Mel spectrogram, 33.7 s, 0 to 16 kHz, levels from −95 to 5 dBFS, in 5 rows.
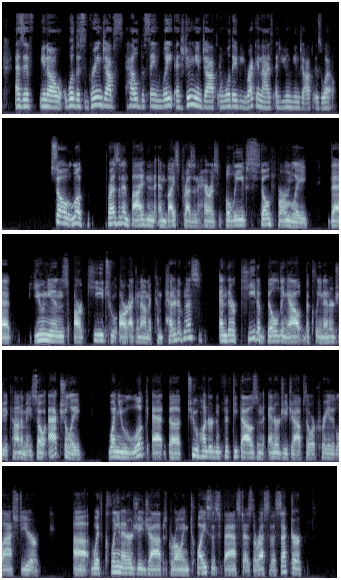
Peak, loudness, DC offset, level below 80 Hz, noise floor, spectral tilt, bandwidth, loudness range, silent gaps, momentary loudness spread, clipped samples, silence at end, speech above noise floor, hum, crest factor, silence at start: -6 dBFS; -23 LUFS; under 0.1%; -60 dBFS; -86 dBFS; -6 dB/octave; 11.5 kHz; 3 LU; none; 10 LU; under 0.1%; 0.75 s; 64 dB; none; 18 dB; 0.25 s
